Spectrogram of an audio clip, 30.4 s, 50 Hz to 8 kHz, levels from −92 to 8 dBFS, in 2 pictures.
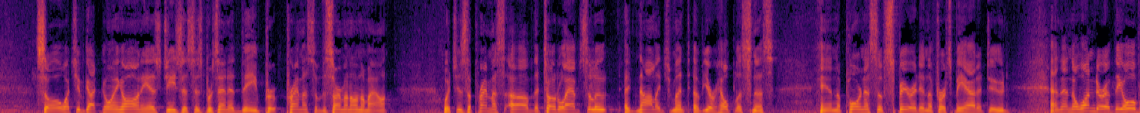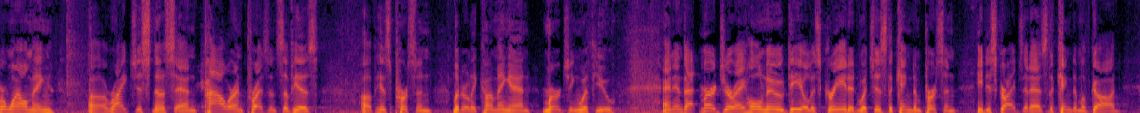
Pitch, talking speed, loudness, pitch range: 160 Hz, 170 wpm, -27 LUFS, 145-175 Hz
